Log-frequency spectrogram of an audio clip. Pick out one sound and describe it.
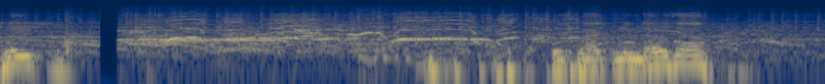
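A crowd cheers and screams outdoors.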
